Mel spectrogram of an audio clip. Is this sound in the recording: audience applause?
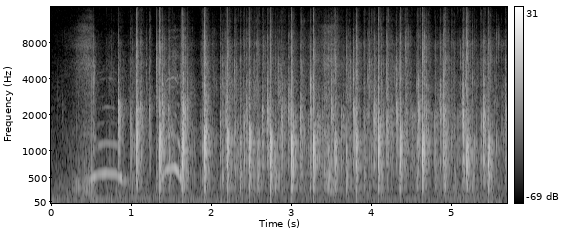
yes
